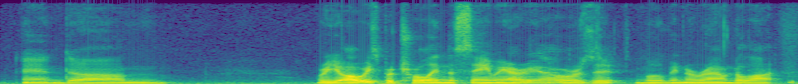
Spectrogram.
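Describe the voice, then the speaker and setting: A man with a normal speaking voice talks at a medium pitch. His pace is moderate and his pitch variation ordinary. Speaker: oral history interviewer. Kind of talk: interview questions.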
